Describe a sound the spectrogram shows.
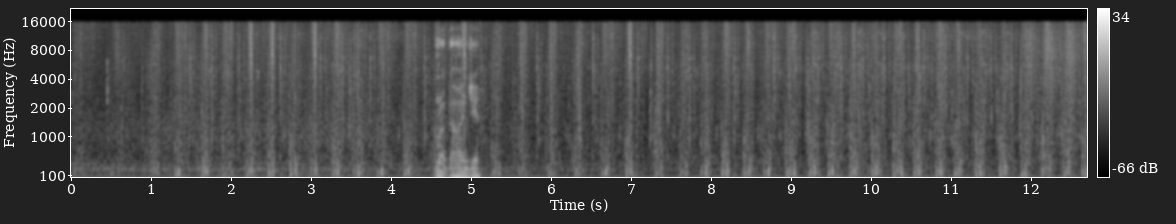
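Footsteps rustle steadily through tall grass.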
